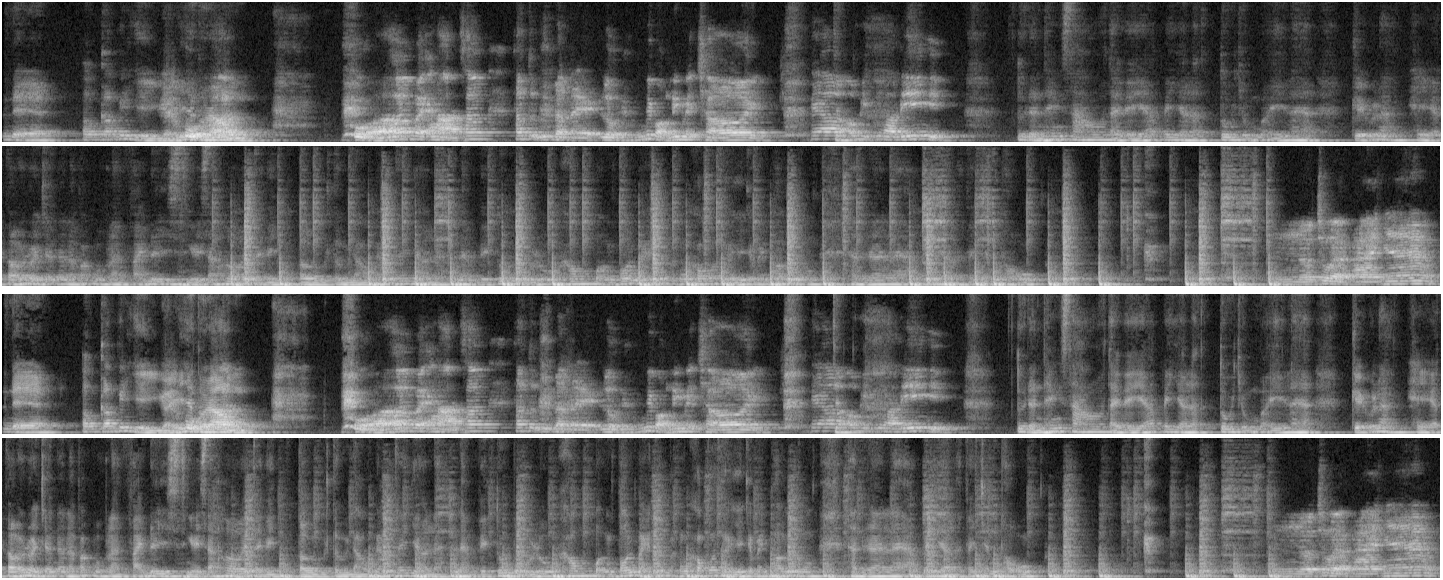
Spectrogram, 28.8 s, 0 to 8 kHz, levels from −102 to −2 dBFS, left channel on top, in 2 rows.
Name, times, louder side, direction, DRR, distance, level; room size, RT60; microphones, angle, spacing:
voice 1, 0.0-3.1 3.4-3.6 5.4-5.5 7.8-8.1 8.3-8.9 9.6-9.9 10.1-24.7 25.8-25.9, right 3 dB, 60° right, 0.4 m, -27 dB
voice 2, 1.6-2.4 3.5-7.6 8.1-9.4 27.1-28.7, left 2 dB, 20° left, 0.4 m, -24 dB
sound 1, 16.2-17.5 17.9-19.0 19.2-20.2 20.6-22.3 22.6-22.9 23.3-25.1 25.4-25.7 26.1-27.1, left 3 dB, 80° left, 0.5 m, -25 dB
2.2 x 2.0 x 3.6 m
head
